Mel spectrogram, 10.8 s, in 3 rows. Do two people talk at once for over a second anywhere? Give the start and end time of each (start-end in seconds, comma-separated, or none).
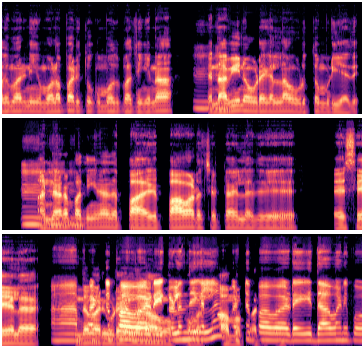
7.9-10.1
